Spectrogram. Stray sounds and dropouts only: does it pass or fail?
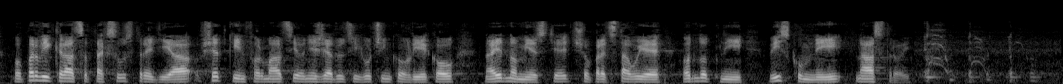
fail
